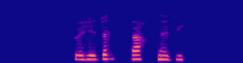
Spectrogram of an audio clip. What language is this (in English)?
Pashto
